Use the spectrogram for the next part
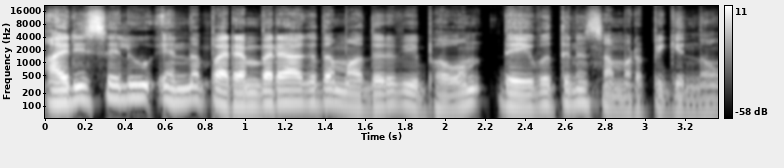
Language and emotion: Malayalam, neutral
